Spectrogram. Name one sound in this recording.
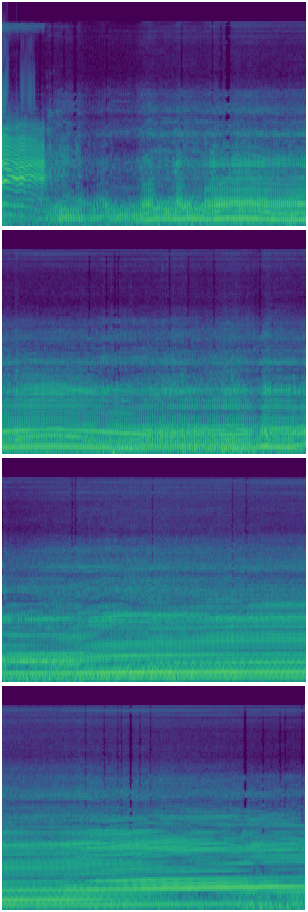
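A small racing engine buzzes loudly close by, revving up and down.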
